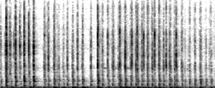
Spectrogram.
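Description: Rapid, steady clicking of keys on a computer keyboard, with many crisp taps in quick succession and no talking.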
